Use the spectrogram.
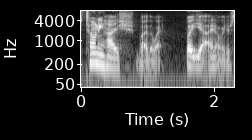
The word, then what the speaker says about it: Hsieh: It's Tony Heish, by the way. But yeah, I know what you're saying. It's Heish? Yeah. I thought it was Hsieh. It's Tony Heish is how you pronounce it, I believe.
